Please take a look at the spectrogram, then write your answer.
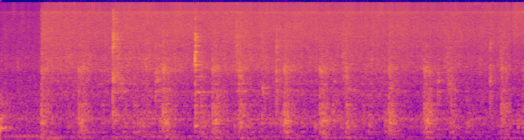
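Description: Spices tempering in hot oil in a pan with turmeric for a potato filling, a steady close sizzle with repeated stirring scrapes and clinks throughout, no voices.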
